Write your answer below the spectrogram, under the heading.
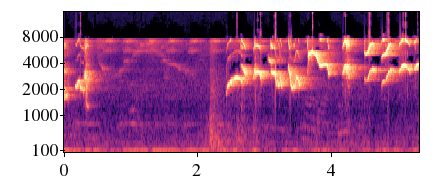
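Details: Oriental magpie-robin (kacer) singing to push lazy caged birds to answer; one whistle, a pause and a click, then fast varied high whistles and trills with ringing upslurs, backed by a low hum.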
